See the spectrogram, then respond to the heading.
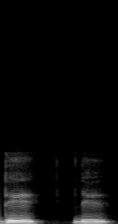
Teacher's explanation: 혀끝이 잇몸에 닿았다 떨어집니다. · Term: 비음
